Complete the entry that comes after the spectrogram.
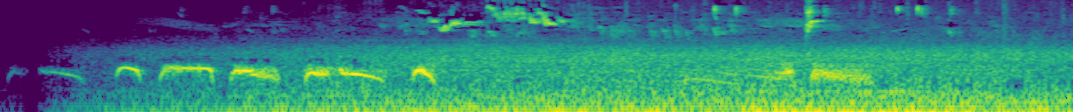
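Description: Birds calling: a run of about seven low, falling notes, roughly two a second, followed by a few short high chirps, over a steady low rumble.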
